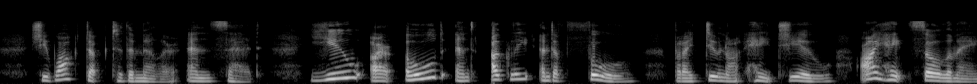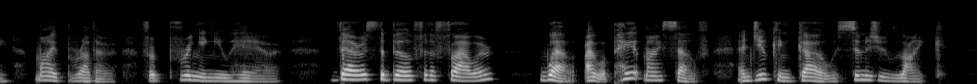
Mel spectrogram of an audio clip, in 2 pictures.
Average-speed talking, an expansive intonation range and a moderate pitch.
Yes: average, 170 wpm; wide, 6.2 semitones; medium, 170 Hz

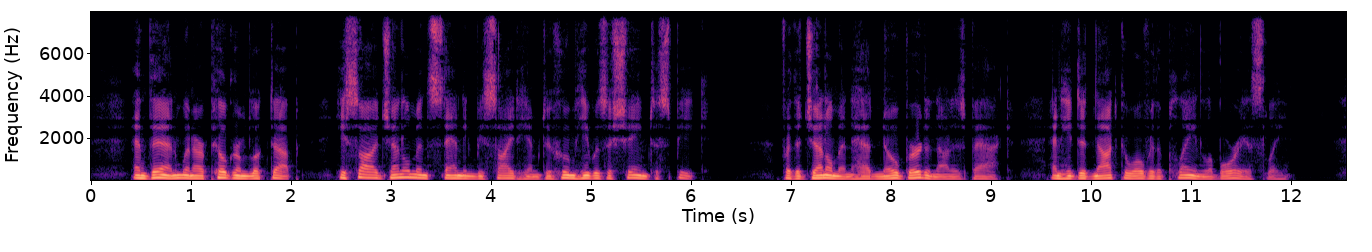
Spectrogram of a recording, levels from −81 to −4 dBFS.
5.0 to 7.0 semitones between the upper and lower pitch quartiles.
No: average, 3.9 semitones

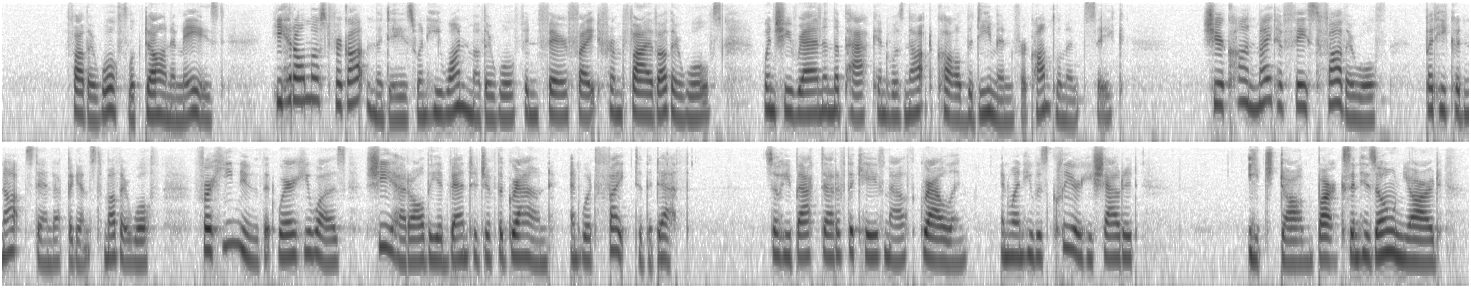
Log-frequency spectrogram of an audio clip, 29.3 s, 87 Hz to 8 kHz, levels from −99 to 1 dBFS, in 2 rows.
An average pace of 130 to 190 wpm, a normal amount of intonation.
No: average, 200 wpm; average, 3.3 semitones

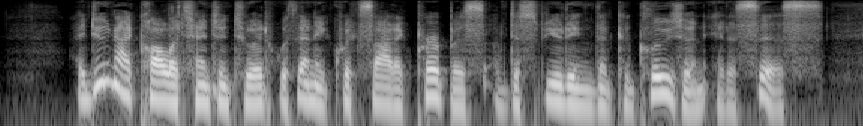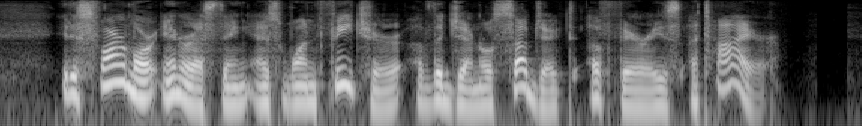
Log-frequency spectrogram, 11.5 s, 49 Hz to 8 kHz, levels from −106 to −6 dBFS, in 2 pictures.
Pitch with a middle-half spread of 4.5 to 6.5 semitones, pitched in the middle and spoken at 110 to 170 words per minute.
No: wide, 5.4 semitones; low, 125 Hz; average, 165 wpm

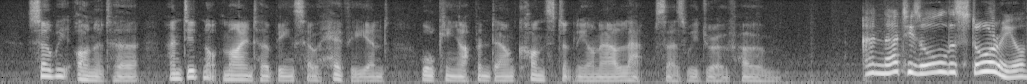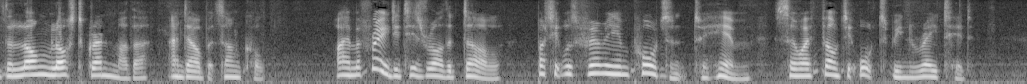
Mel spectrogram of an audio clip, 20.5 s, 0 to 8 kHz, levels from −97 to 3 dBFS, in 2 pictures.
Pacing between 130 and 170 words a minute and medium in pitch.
No: average, 180 wpm; medium, 175 Hz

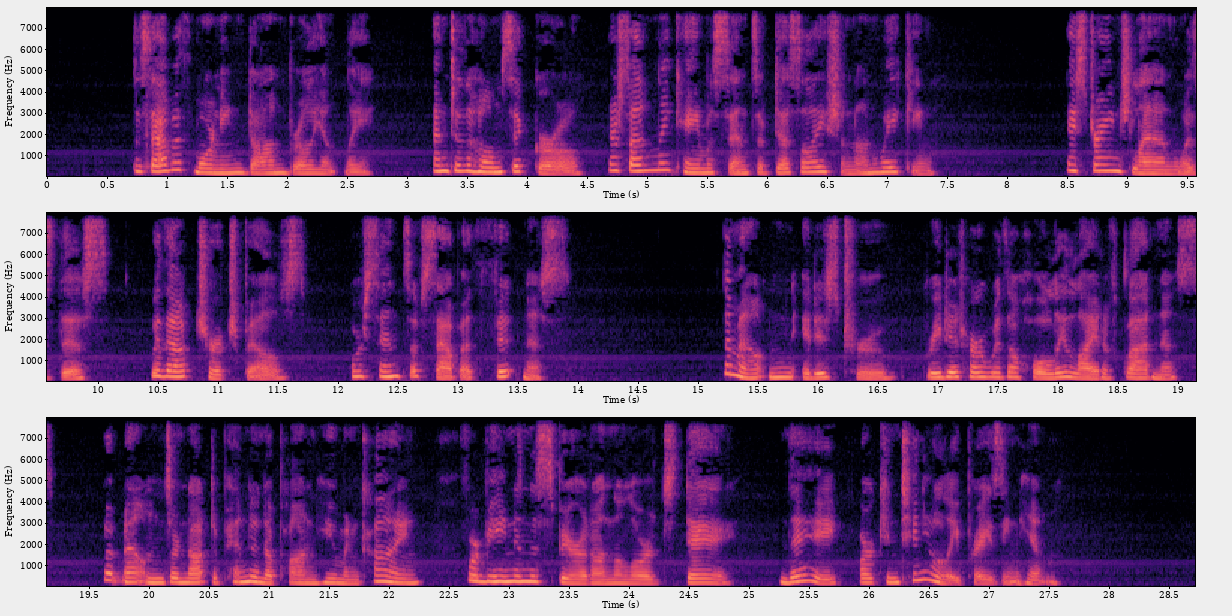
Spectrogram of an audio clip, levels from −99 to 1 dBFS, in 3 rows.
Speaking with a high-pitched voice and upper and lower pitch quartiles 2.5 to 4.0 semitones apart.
No: high, 220 Hz; average, 5.2 semitones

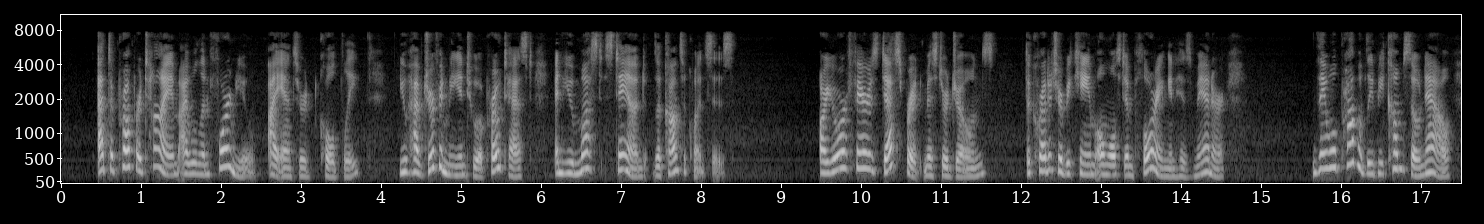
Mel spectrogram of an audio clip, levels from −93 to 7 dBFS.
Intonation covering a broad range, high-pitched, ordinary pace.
Yes: wide, 7.9 semitones; high, 225 Hz; average, 150 wpm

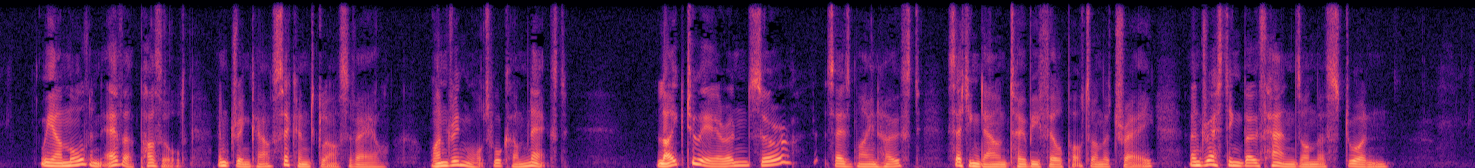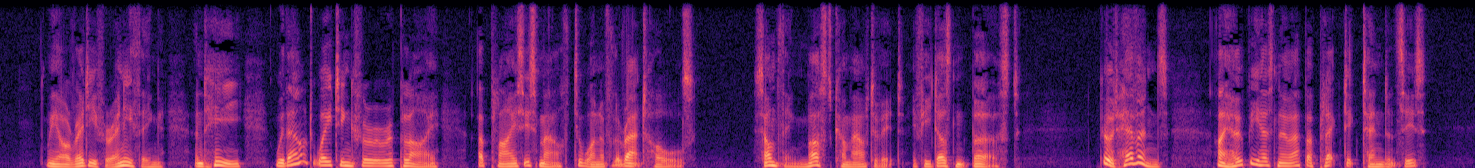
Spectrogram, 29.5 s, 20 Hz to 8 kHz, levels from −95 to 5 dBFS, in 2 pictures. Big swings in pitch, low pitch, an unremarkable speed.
Yes: wide, 6.1 semitones; low, 130 Hz; average, 160 wpm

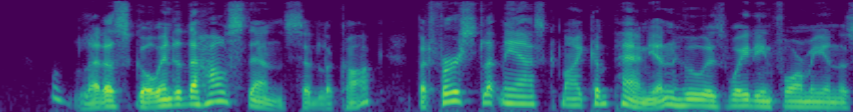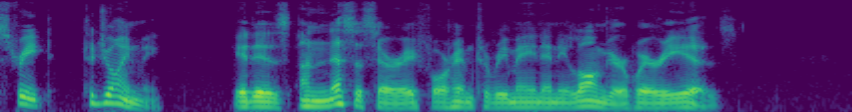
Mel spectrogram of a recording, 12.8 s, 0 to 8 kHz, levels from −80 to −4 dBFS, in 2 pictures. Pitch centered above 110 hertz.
No: low, 100 Hz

